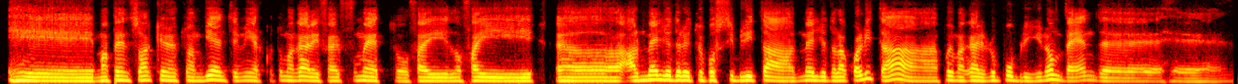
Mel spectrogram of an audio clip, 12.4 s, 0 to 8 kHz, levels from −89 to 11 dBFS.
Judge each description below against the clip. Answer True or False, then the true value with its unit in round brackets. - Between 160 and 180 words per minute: False (145 wpm)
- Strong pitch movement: False (2.9 semitones)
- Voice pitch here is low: True (130 Hz)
